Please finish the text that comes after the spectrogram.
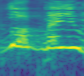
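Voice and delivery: very high imitation of a startled scream; retold scream. Sis points out the giant UFO, retold scream. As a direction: shriek it high, mimicking her alarm. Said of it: "Sis screamed and said".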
